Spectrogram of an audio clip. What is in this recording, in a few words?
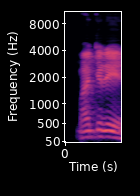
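"marjerin", Malay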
